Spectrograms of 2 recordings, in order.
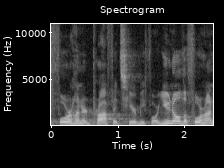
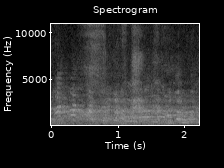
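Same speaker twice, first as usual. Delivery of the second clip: a real silent laugh of delight; breathy laugh; 15 dB quieter than usual. Real, not acted. Preacher amused by Ahab's words, silent laugh. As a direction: laugh under the breath at the line.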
